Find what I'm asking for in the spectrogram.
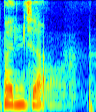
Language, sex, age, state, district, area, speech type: Sanskrit, female, 18-30, Kerala, Kottayam, rural, read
